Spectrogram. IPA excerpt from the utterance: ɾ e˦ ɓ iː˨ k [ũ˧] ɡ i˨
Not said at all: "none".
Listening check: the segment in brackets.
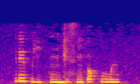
ũ˧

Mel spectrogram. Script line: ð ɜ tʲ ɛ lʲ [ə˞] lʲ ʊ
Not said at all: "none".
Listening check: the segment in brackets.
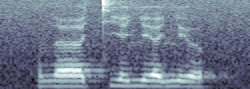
ɜ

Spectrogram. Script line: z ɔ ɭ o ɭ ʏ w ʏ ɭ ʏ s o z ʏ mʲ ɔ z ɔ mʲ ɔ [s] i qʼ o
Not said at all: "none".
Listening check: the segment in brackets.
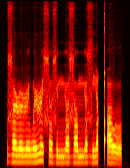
z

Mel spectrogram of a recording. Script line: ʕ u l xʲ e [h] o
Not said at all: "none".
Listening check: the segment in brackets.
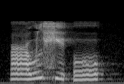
ʔ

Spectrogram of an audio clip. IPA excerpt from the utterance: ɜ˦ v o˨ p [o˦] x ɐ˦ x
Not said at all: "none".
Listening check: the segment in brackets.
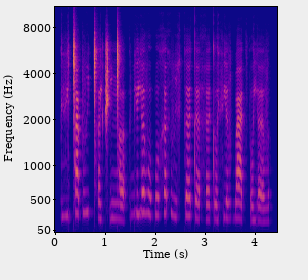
o˦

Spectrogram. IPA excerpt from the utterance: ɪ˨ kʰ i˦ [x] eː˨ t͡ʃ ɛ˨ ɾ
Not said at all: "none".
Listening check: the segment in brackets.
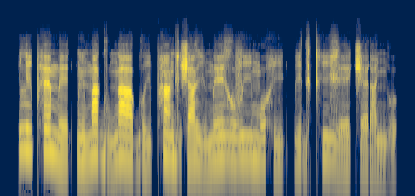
ɣ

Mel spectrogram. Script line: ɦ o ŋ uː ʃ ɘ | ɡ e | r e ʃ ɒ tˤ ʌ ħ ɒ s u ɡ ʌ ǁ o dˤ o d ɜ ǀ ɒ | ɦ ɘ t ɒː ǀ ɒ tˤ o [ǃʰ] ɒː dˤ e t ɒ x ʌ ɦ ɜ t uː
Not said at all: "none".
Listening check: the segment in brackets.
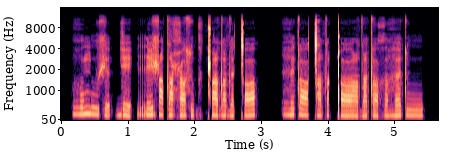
ǃ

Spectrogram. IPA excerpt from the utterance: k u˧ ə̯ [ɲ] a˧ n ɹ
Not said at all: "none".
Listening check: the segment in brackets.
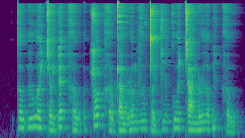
c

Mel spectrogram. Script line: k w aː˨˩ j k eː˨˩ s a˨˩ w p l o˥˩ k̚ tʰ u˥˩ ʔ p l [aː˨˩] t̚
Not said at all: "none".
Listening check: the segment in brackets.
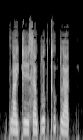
aː˨˩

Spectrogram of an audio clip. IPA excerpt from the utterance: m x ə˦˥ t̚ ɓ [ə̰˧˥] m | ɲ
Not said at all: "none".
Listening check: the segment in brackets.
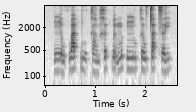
ə̰˧˥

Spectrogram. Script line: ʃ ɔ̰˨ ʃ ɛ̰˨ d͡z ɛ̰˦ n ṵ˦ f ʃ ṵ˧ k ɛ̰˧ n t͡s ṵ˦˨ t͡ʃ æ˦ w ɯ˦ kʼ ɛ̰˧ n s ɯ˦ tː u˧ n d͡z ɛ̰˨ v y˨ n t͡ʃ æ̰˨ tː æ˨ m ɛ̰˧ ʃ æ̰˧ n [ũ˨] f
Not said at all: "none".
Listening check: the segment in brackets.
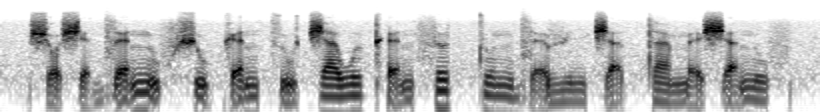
u˨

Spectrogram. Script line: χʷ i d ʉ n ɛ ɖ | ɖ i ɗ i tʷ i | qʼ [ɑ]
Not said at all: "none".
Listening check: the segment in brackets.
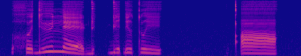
ɑ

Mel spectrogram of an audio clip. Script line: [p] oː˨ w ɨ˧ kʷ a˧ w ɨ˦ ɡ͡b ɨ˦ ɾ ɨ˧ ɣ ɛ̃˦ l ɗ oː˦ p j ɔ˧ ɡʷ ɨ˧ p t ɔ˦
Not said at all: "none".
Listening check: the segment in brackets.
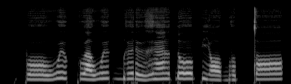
p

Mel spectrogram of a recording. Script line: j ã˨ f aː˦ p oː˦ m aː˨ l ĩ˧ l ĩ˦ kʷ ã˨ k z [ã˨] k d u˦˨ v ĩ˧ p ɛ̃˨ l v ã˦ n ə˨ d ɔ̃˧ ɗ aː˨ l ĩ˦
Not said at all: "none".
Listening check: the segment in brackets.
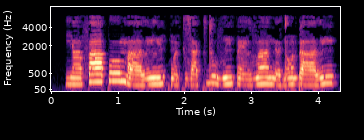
a˨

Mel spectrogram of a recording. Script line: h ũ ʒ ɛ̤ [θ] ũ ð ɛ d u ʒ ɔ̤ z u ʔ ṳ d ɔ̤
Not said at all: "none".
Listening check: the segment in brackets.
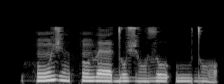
θ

